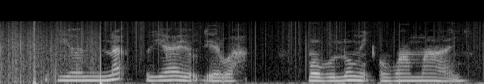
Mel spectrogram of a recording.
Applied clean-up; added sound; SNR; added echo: none; Crackle; 12 dB; none.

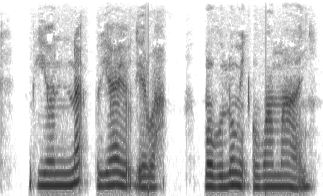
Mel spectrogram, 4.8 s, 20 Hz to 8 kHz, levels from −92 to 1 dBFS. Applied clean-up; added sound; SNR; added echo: none; none; none; none.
